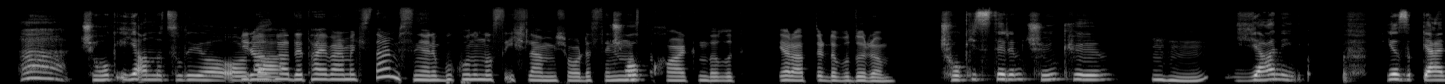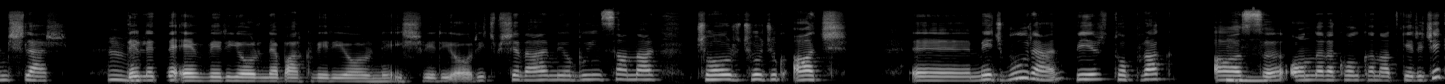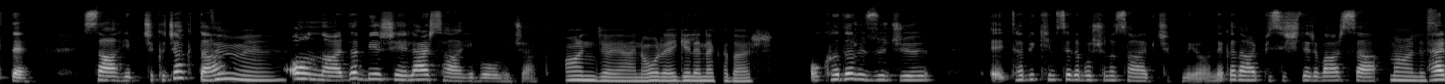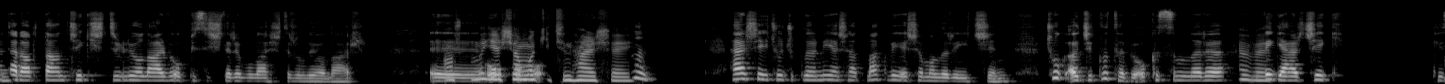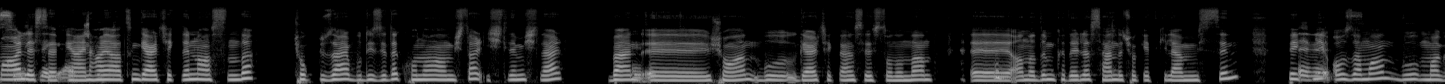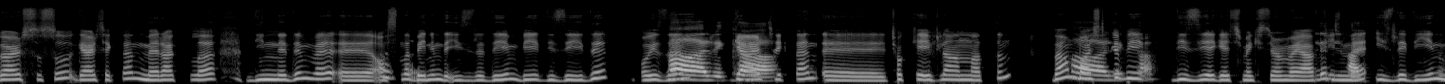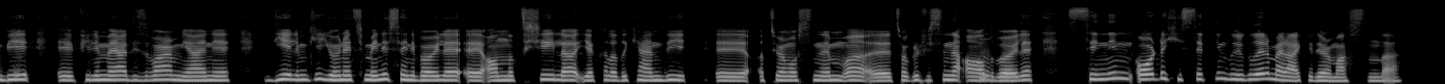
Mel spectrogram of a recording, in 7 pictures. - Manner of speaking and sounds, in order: surprised: "Ha"; stressed: "aç"; other background noise; chuckle
- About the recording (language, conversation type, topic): Turkish, podcast, En son hangi film ya da dizi sana ilham verdi, neden?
